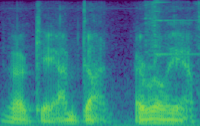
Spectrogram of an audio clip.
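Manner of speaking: low, soft resigned voice; defeated giving up. Retold or imitated. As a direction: mumble it out like someone who has quit. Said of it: "It's like".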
